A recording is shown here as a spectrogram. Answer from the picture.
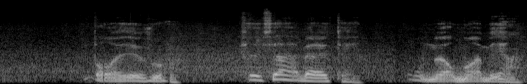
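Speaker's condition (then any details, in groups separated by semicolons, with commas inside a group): Maladie de Charcot (ALS); all muscles progressively paralysed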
